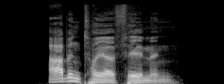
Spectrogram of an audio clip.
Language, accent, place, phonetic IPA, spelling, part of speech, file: German, Germany, Berlin, [ˈaːbn̩tɔɪ̯ɐˌfɪlmən], Abenteuerfilmen, noun, De-Abenteuerfilmen.ogg
- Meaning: dative plural of Abenteuerfilm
